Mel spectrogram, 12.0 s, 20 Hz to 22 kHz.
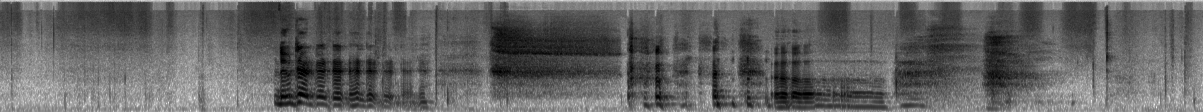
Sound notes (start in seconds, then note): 3.6 exhales in excitement; 6.3 chuckles; 8.0 sighs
